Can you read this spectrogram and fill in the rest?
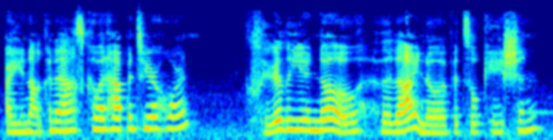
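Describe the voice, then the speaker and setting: A woman voicing a calm, knowing female archiver who speaks softly and gently teases. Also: sits high, normal speed. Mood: probing.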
